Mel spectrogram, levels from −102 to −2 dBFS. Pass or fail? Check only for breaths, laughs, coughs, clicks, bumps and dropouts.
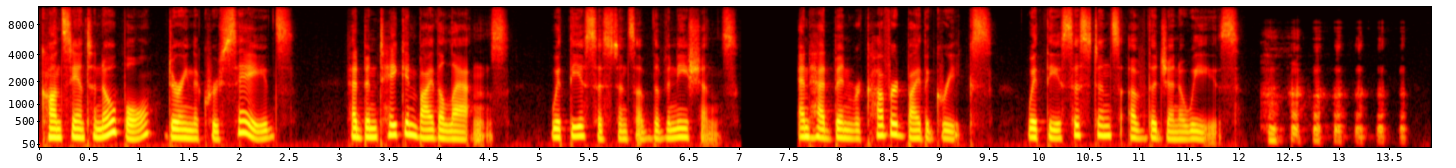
fail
